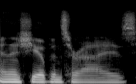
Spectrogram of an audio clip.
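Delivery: ordinary delivery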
